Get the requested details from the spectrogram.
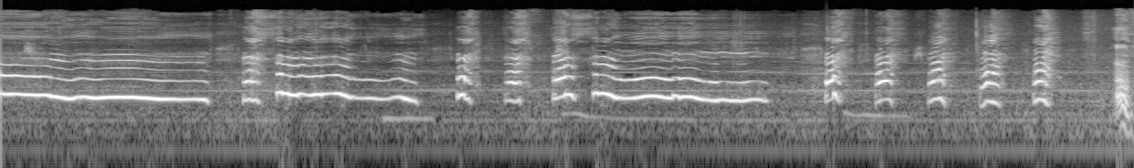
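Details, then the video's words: Alaskan Malamute Tarzan starts with two long wavering howls, then breaks into a rhythmic run of short, sharp woo-like yelps, roughly two per second. "Tarzan performing, showing off his beautiful voice"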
